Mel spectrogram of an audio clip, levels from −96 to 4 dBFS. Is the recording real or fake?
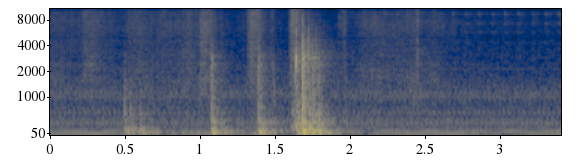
real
